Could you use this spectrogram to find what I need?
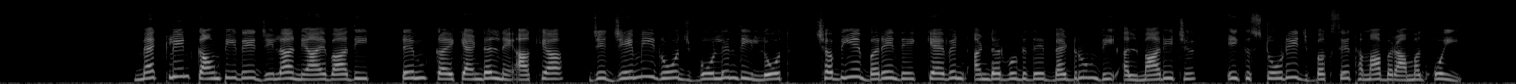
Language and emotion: Dogri, neutral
